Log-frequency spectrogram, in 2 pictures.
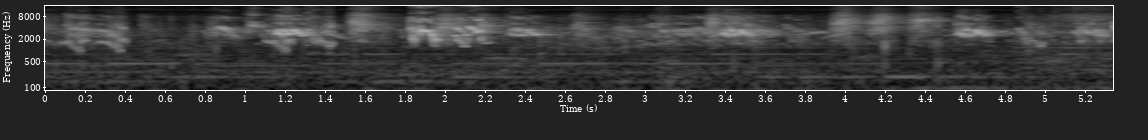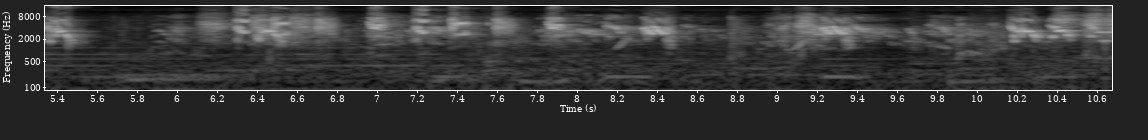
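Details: Budgerigar singing and chattering almost nonstop: a rapid, scratchy stream of squawks, buzzes and warbled chirps rising and falling in short pulses, over faint steady low tones.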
